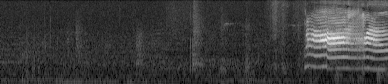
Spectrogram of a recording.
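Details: Indoor Persian Angora cat during the birth of a litter in a box: after several seconds of near silence, one loud, harmonic-rich meow that rises then falls, trailing into a shorter second note.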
